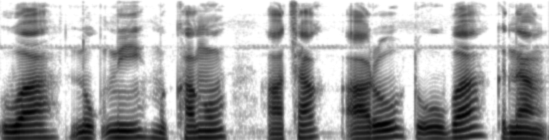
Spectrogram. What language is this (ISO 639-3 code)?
grt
